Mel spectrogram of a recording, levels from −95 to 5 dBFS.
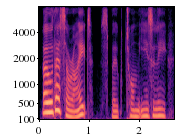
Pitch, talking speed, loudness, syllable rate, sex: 190 Hz, 155 wpm, -18 LUFS, 4.3 syllables/s, female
